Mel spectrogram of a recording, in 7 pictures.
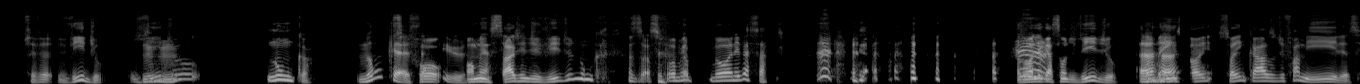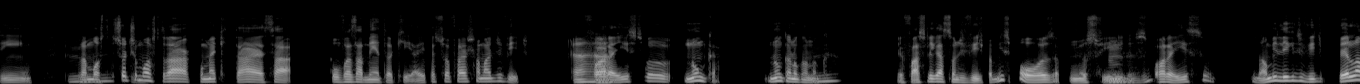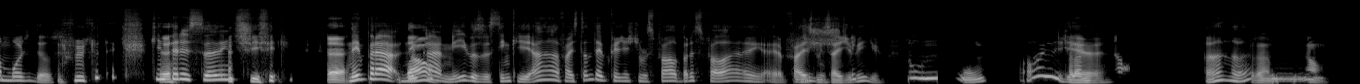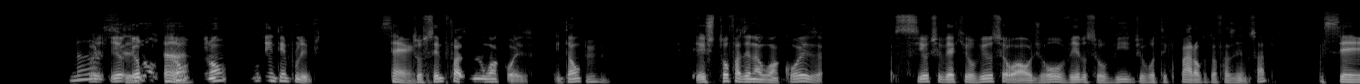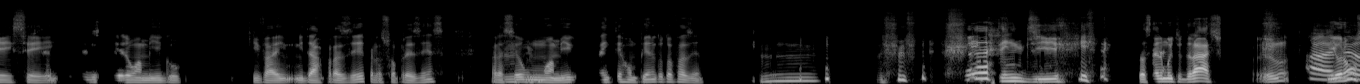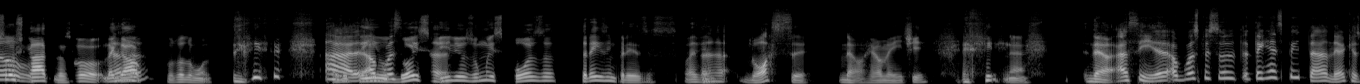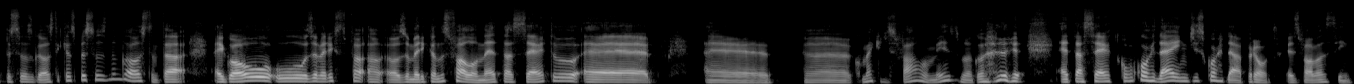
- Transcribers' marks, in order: chuckle; tapping; laugh; giggle; chuckle; chuckle; unintelligible speech; laugh; chuckle; laugh; other background noise; giggle; chuckle; laughing while speaking: "Agora"
- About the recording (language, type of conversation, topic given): Portuguese, podcast, Quando você prefere fazer uma ligação em vez de trocar mensagens?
